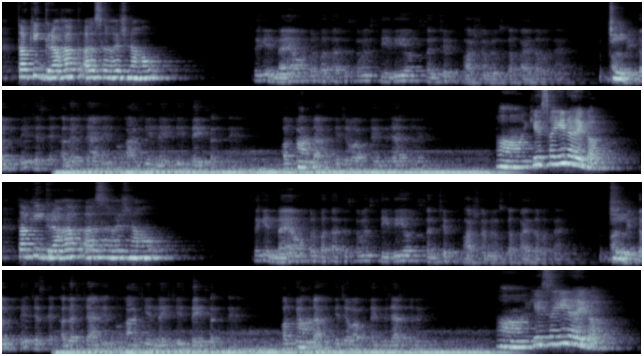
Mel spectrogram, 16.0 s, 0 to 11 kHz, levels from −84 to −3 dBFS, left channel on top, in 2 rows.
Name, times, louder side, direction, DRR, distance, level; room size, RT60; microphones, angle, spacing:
voice 1, 0.2-1.9 7.6-7.9 11.7-11.9 14.2-15.5, left 3 dB, 75° left, 4 dB, 0.4 m, -24 dB
voice 2, 3.2-7.0 7.6-11.0 11.5-13.3, equal, 25° right, 0 dB, 0.4 m, -38 dB
sound 1, 8.6-14.1, left 1 dB, 75° right, 0.6 m, -30 dB
4.3 x 2.5 x 2.3 m, 0.88 s
head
